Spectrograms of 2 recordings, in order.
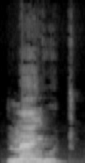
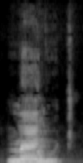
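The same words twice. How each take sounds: First: The stress is on the first syllable. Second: The same.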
